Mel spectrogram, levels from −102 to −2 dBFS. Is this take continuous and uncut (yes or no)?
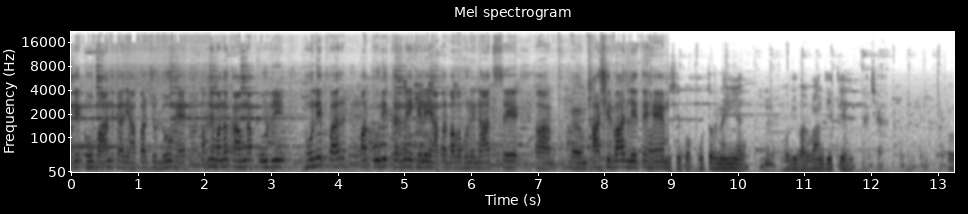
no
